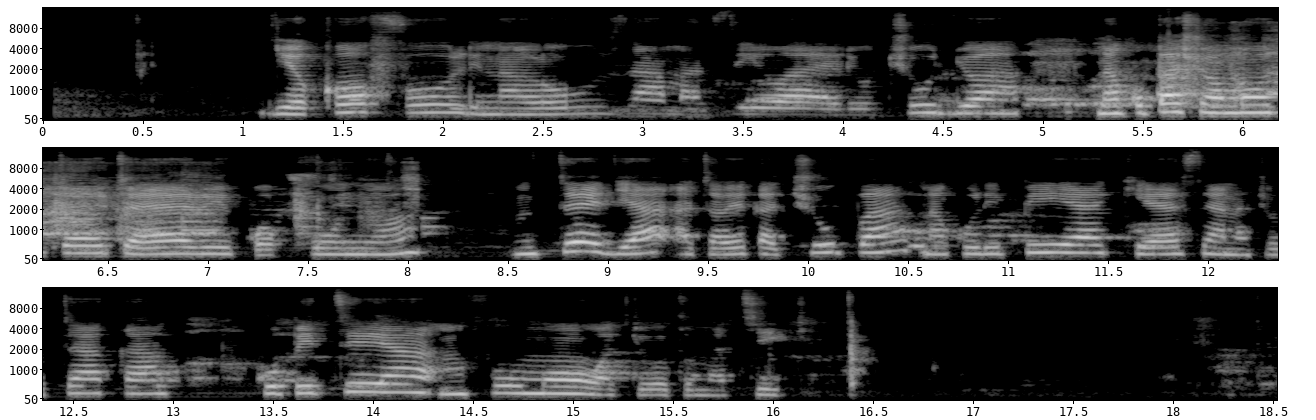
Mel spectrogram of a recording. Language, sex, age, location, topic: Swahili, female, 25-35, Dar es Salaam, finance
